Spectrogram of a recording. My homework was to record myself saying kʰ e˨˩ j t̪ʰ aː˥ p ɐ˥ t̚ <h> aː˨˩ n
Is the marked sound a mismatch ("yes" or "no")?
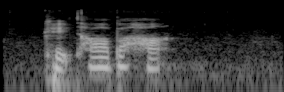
no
